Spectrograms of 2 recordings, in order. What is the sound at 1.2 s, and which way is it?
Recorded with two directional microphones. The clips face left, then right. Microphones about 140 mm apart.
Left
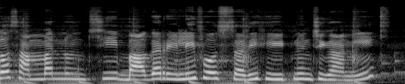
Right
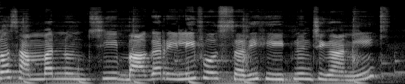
A woman's voice, 30° left (ahead or behind).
